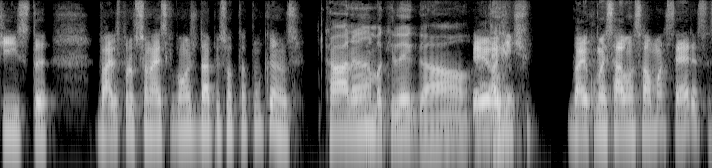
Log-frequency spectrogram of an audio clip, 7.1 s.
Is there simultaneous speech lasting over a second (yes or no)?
no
